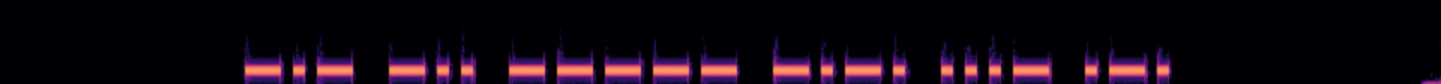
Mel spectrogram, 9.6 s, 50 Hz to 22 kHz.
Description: Morse code, heard as a keyed tone, about 15 wpm, 700 Hz. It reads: KD0CVR
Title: Speed Racing - USA 2x3 Call Signs 15wpm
